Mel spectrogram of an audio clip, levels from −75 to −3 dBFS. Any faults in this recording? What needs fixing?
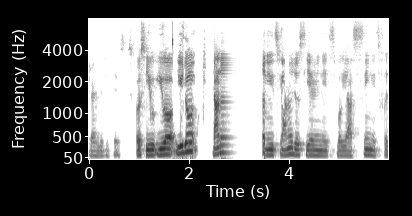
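A long network dropout, likely a run of lost packets, hits from 2.64 to 3.52 s. The receiver stretches the last sound into a fading buzz, then holds silence for about 450 ms. On a spectrogram the harmonics smear into a decaying band and then go blank; the waveform flattens to near zero. Adding packet redundancy or forward error correction on the G.722 stream, whose band already stops at 8 kHz, would reduce this.

A jitter buffer speed-up runs from 3.60 to 5.92 s. The receiver trims pitch-period-sized pieces to shed about a fifth of a second of backlog, so the speech plays at 108% with unchanged pitch and sounds hurried. The waveform shows slightly compressed syllable spacing with no spectral shift. A smaller, more stable buffer target would keep backlog from building after the dropout.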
